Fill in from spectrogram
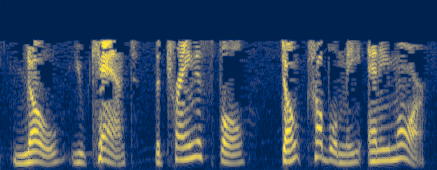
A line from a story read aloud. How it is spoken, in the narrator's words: he said sharply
